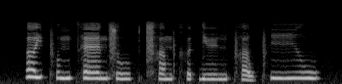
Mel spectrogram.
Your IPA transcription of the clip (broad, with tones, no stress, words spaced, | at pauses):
ɐ˥jpʰʊ˧ŋt̪ʰɛː˧nsuː˨k̚ t͡sʰɐ˧mkʰɵ˧t̚jyː˨ŋ pʰɐ˨˩wpʰiː˥w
